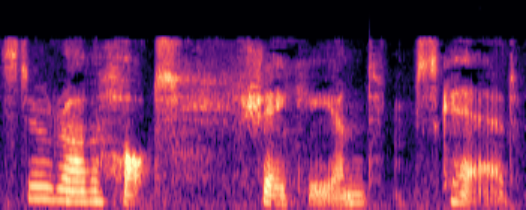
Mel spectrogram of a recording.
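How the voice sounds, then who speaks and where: A sharp-tongued amateur sleuth in a radio drama. Her English voice is low, with a creaky edge and dry, blunt delivery. The sound is a little dull. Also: lively intonation, takes it slowly, a little hiss or hum, heavily acted. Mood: weak, shaken.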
